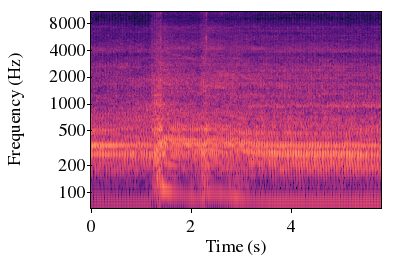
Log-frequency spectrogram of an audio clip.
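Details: 1995 Bayou 300 4x4 ATV idling in neutral on choke, possibly low on fuel, with a rebuilt clutch reported. Steady, even single-cylinder putter at fast idle with no knocks or misses. Normal idle.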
